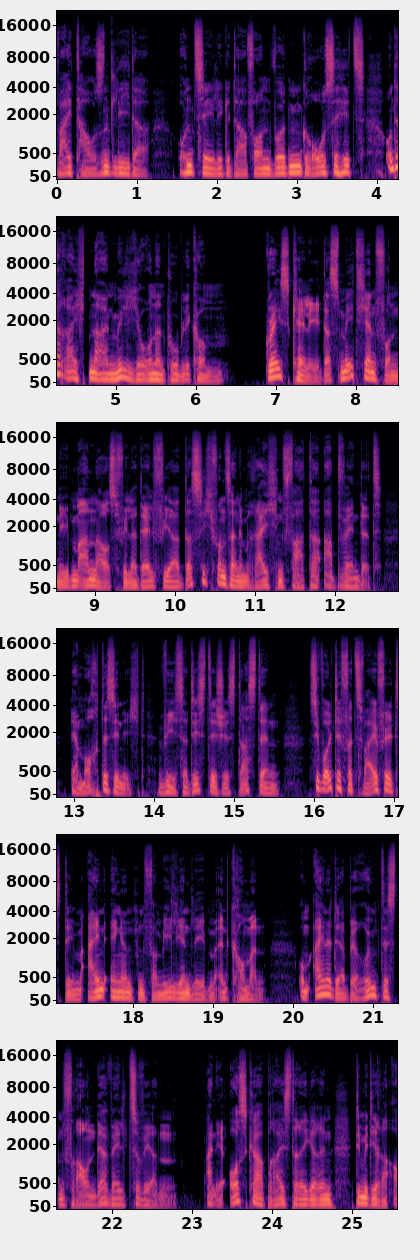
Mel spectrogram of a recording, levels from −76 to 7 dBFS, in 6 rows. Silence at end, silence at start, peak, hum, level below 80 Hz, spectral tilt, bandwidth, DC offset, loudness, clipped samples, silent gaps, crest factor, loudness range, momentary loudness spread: 0 s; 0 s; -2 dBFS; none; -38 dBFS; -4.5 dB/octave; 19 kHz; under 0.1%; -22 LUFS; under 0.1%; none; 20 dB; 4 LU; 9 LU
